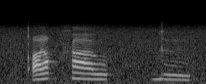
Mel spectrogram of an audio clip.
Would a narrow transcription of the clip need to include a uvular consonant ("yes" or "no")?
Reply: yes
